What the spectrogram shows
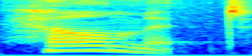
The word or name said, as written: helmet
